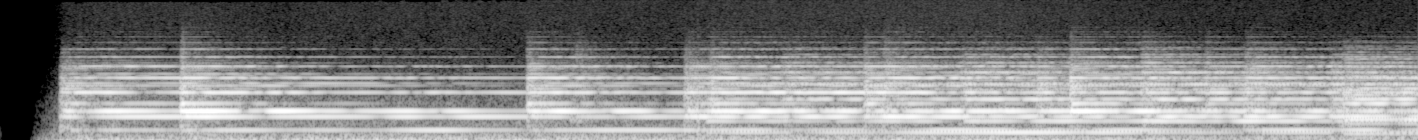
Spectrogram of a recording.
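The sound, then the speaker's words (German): Several large bells of Würzburg Cathedral, with its two towers, peal together on a Saturday morning in Würzburg's city centre, a rich, sustained ringing, new strikes layering over the lingering hum every second or so, resonant and fairly loud with no voices. “Der mächtige Dom mit seinen zwei markanten Türmen läutet.”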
